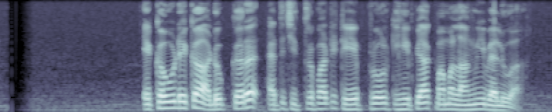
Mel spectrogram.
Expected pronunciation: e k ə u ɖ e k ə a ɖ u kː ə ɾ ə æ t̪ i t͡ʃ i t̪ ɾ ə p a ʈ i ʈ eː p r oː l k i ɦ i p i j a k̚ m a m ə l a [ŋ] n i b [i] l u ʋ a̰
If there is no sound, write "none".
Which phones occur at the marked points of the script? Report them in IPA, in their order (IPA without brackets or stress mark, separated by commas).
ŋ, æ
